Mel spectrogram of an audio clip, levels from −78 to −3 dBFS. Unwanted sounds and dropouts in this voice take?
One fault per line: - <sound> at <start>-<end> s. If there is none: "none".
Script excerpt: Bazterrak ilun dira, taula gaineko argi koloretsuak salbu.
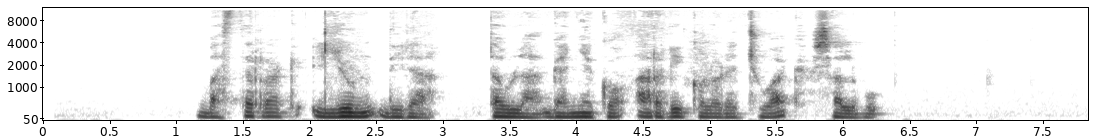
none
